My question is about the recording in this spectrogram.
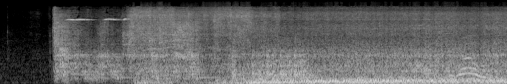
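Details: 1972 Ford Custom V8 cold start: cranks briefly, catches quickly and settles into an even, steady idle; normal cold start and idle.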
